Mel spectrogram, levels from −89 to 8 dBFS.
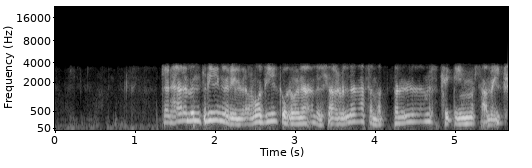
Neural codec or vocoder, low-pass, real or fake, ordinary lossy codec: codec, 24 kHz, 1.5 kbps, HILCodec; 3.6 kHz; fake; Opus, 16 kbps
